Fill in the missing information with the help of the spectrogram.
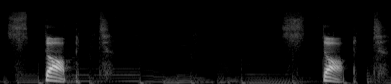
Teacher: pronunciando la terminación e d como una letra T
